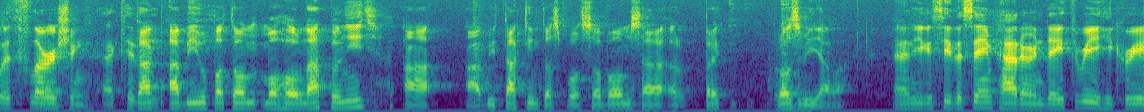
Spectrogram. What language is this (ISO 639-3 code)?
slk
